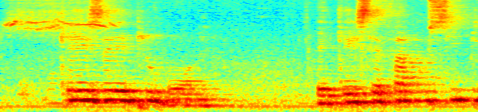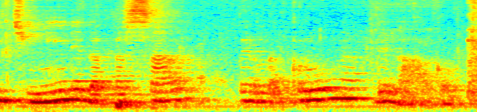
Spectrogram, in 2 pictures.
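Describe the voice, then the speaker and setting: A woman speaks very slowly with a Venetian accent. Noticeable noise sits in the background. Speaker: poetry reader. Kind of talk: poetry reading. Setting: live reading.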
